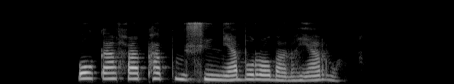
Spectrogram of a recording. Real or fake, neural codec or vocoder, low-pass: fake; autoencoder, 22.05 kHz, a latent of 192 numbers a frame, VITS, trained on one speaker; 7.2 kHz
